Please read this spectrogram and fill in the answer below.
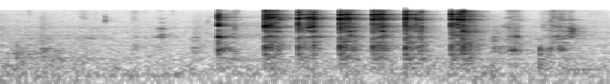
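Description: A metal spoon clinking and scraping against glass as melted mozzarella is scraped from a glass cup into a glass bowl. After a quiet start it runs about four sharp clinks a second for roughly two seconds.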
